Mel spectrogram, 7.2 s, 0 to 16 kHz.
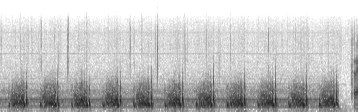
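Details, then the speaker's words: Tracing 19 from a 1966 heart auscultation teaching record: ventricular septal defect with a harsh pansystolic murmur and a widely split second heart sound, heart rate about 95 a minute. "Tracé numéro 19. Communication interventriculaire. Souffle pansystolique, dédoublement espacé du deuxième bruit."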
